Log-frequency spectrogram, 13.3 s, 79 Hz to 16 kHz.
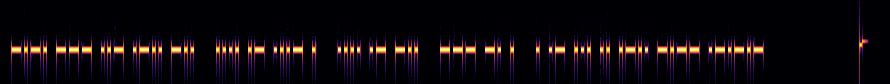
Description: Morse code, heard as a keyed tone, about 25 wpm, 700 Hz. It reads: COULD HAVE HAD ONE EASILY.
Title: Sentences from Top 1000 Words - Review Part 3 - 25wpm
